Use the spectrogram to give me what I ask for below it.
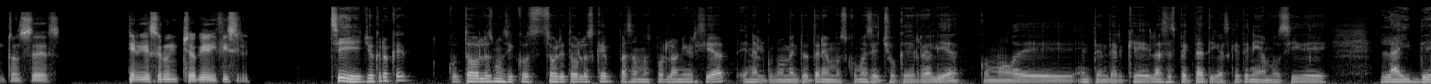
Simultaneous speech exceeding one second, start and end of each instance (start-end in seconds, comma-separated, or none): none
